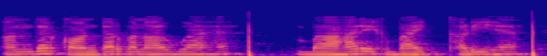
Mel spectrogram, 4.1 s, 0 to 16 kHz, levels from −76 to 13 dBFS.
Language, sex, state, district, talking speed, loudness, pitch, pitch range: Hindi, male, Jharkhand, Deoghar, 145 wpm, -23 LUFS, 145 Hz, 140-155 Hz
